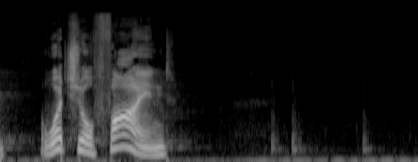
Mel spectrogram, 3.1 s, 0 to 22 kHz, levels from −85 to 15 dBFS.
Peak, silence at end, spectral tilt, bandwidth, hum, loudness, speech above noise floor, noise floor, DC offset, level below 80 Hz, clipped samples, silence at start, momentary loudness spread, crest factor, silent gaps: -8 dBFS; 1.9 s; -4 dB/octave; 16 kHz; none; -22 LUFS; 38 dB; -60 dBFS; under 0.1%; -56 dBFS; under 0.1%; 0 s; 12 LU; 20 dB; none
